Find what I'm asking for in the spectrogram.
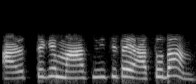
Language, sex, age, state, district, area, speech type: Bengali, female, 18-30, West Bengal, Howrah, urban, conversation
